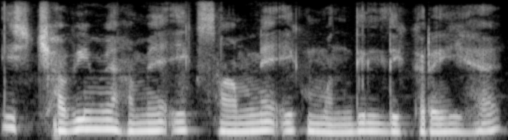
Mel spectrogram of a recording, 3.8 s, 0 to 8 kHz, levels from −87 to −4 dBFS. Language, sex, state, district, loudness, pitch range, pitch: Hindi, male, Jharkhand, Ranchi, -18 LUFS, 125-140 Hz, 135 Hz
